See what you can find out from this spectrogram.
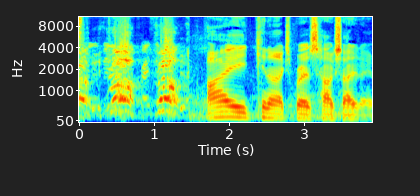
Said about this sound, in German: Die auf der anderen Seite sehen das naturgemäß anders und brüllen einfach lauter. Die Stimmung ist aufgeheizt.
